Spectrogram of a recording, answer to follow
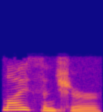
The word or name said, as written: licensure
